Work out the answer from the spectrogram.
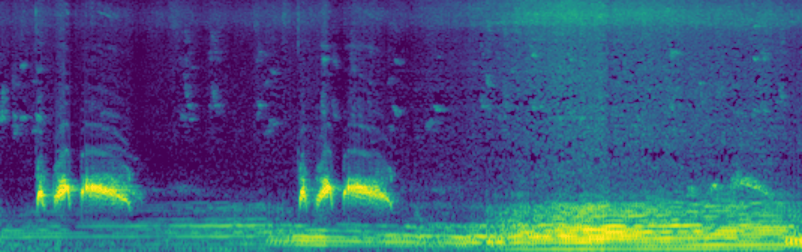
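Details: Spotted dove lure call for drawing in males: two hoarse cooing phrases, each a quick stuttered double note then a long falling coo, the second about three seconds after the first, followed by steady low rumbling background noise.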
